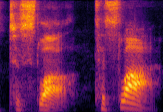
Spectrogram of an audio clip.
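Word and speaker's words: TeSlaa: this guy Isaac TLA it's TLA Tesla okay yeah Isaac TLA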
